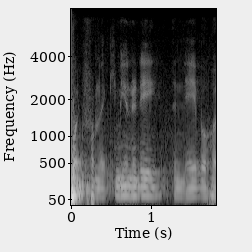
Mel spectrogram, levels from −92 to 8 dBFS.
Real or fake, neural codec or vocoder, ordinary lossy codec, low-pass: fake; vocoder, 22.05 kHz, 80 mel bands, WaveNeXt; Opus, 24 kbps; 7.2 kHz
